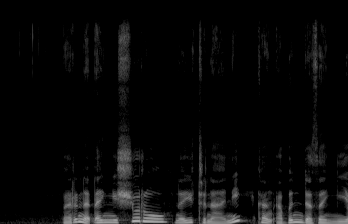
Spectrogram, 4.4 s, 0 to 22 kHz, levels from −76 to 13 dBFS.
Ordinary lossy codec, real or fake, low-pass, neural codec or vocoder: none; real; 19.8 kHz; none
